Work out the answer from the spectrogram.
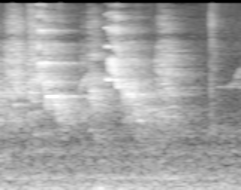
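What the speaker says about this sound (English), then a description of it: "This bird." Bird chirps and tweets ring out in quick bright bursts, fairly close, with no talk and a soft low background hum beneath.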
